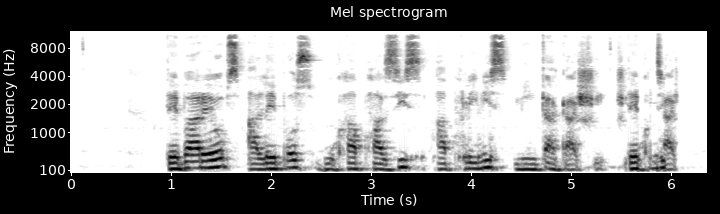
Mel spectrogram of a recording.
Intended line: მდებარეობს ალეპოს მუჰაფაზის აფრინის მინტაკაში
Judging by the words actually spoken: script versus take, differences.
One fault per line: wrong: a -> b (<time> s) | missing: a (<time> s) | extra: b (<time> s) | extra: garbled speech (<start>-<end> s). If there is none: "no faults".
extra: garbled speech (5.4-6.1 s)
